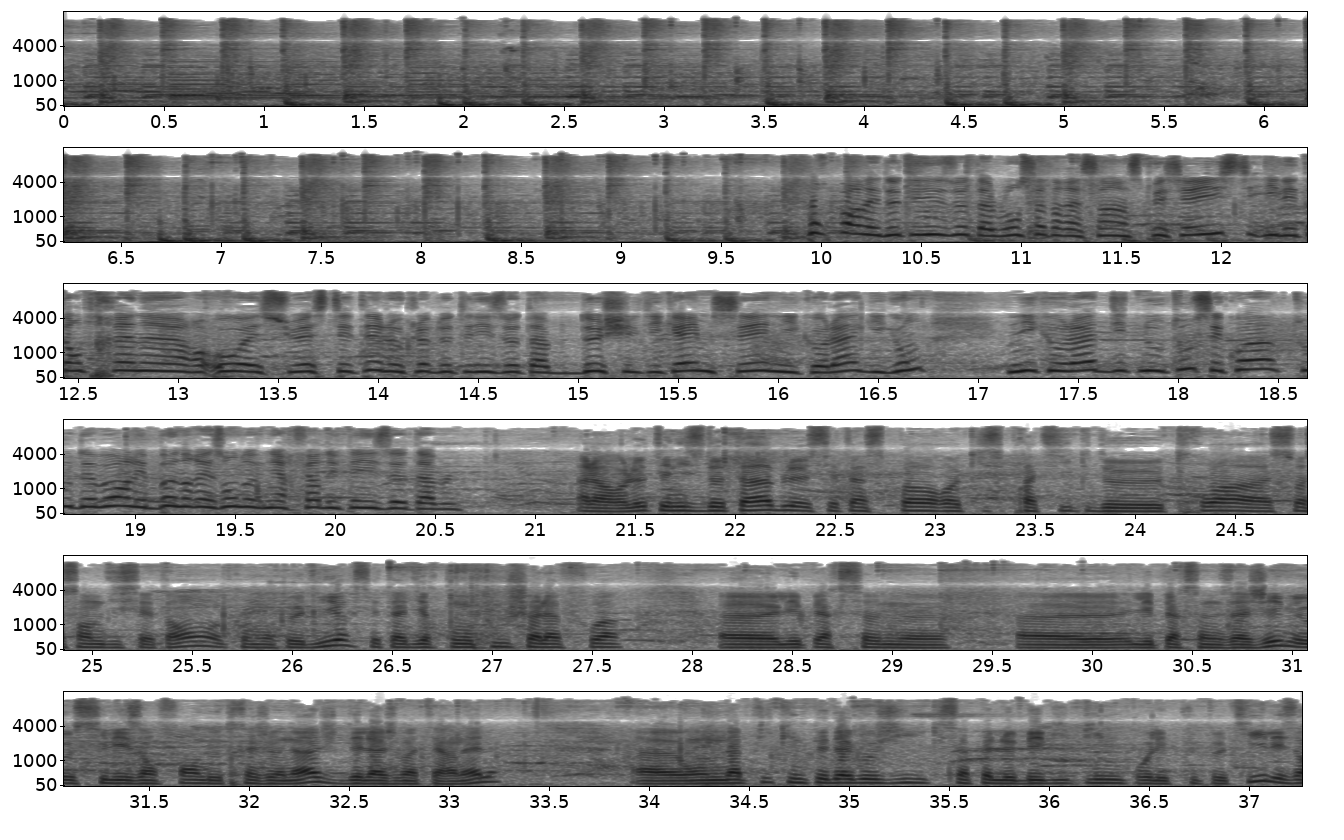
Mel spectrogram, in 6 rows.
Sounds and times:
Music: 0.0 - 12.0.

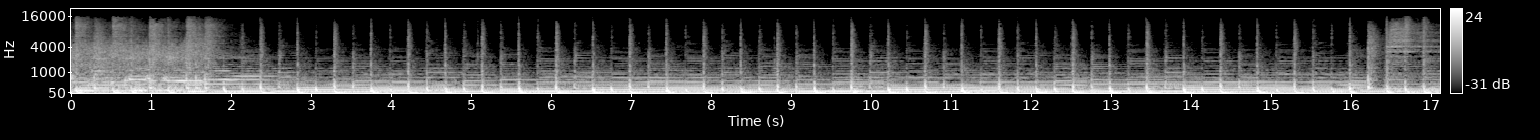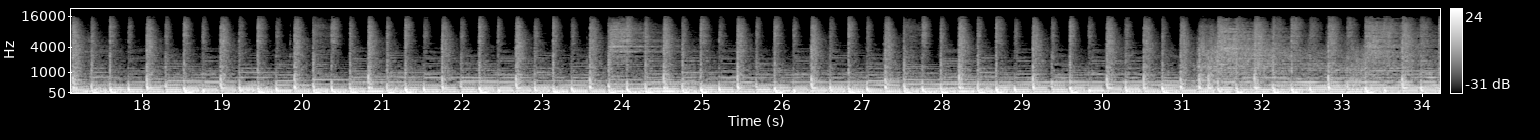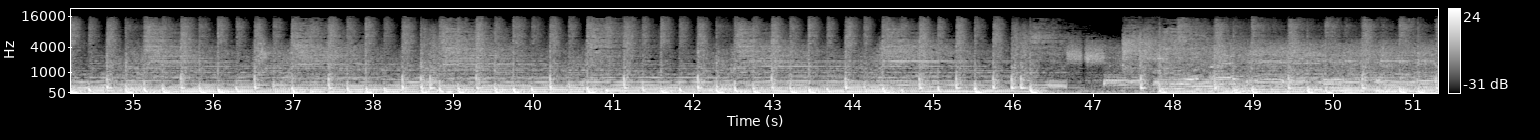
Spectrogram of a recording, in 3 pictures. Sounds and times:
Music: 0.0 - 51.3.

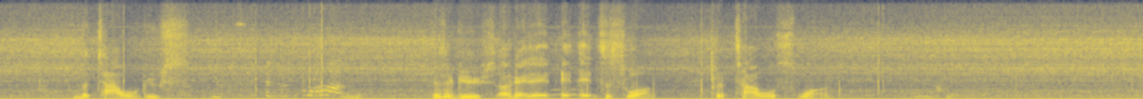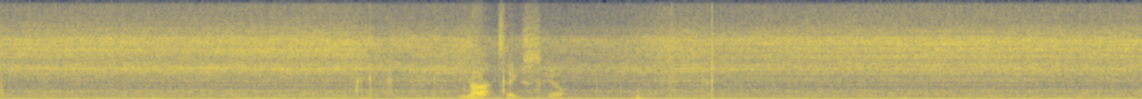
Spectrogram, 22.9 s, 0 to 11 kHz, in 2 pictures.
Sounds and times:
Speech: 0.8 - 1.9, 4.4 - 8.3, 16.0 - 17.1.

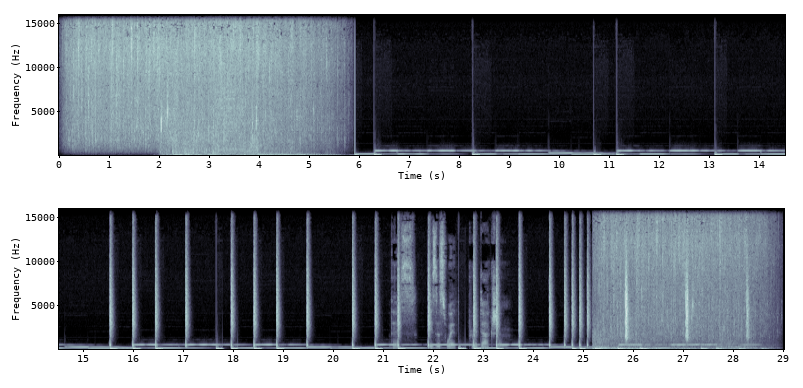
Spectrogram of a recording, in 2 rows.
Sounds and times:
Music: 2.2 - 4.6, 5.8 - 29.0
Speech: 21.2 - 23.6.

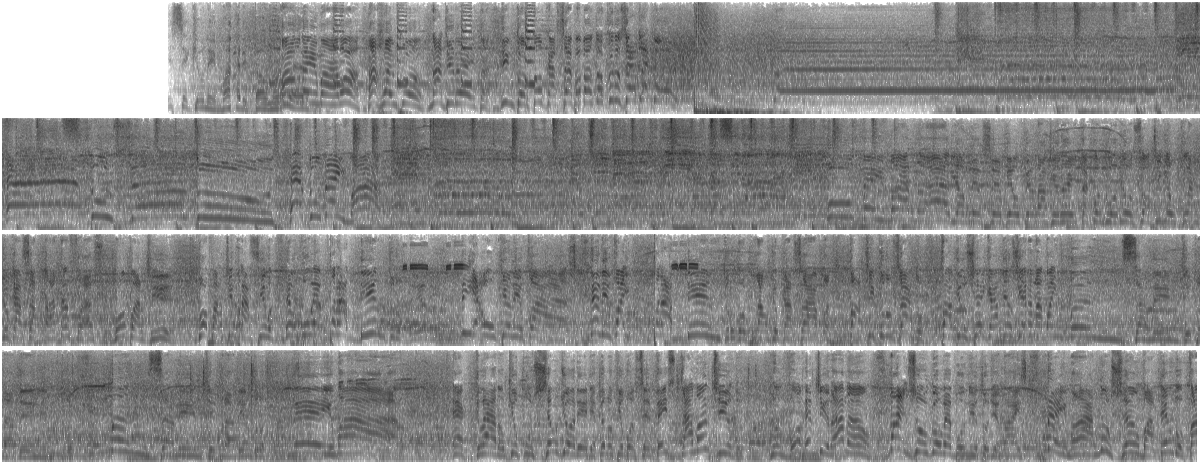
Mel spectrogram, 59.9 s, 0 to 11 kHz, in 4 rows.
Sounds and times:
Music: 3.1 - 7.2, 11.1 - 59.8
Speech: 25.3 - 45.6, 46.3 - 50.0, 50.6 - 59.8.

